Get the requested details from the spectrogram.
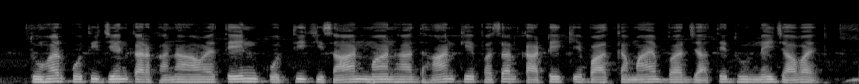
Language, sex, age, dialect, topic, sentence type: Chhattisgarhi, male, 25-30, Western/Budati/Khatahi, agriculture, statement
